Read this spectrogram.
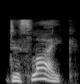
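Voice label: "dislike", American English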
